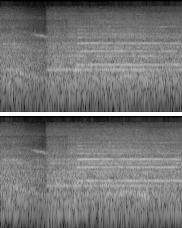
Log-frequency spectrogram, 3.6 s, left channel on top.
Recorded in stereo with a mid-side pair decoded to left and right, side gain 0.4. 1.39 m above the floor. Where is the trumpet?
45° right, 2.5 m.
